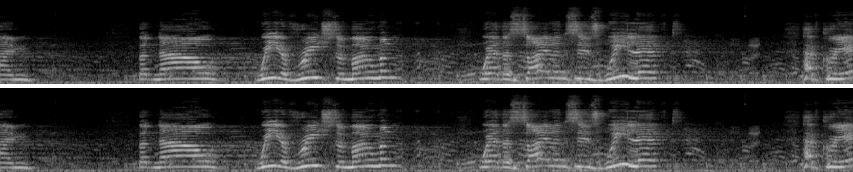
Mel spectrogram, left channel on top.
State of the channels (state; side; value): identical; both; correlation 1.00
